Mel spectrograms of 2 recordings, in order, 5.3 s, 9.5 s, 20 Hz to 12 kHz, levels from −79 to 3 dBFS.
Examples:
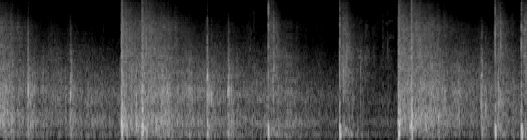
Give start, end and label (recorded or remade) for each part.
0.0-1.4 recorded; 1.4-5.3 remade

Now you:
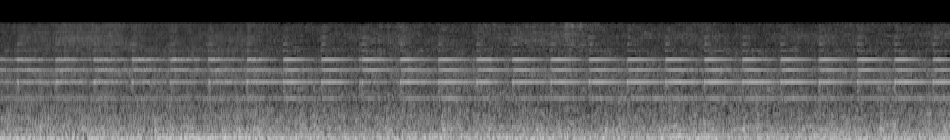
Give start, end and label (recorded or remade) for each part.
0.0-2.6 remade; 2.6-9.5 recorded

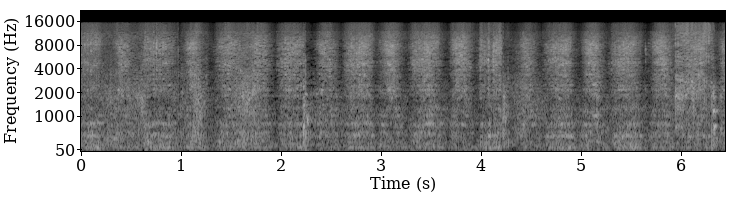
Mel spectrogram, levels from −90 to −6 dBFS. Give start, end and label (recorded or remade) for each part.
0.0-2.6 recorded; 2.6-6.4 remade

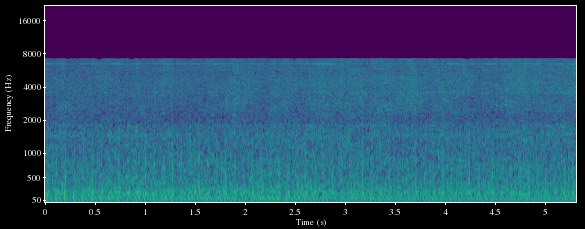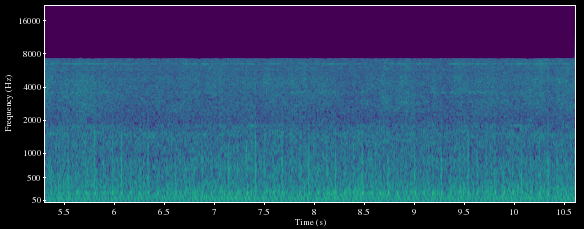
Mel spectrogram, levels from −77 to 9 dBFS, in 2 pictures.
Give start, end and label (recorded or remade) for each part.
0.0-10.6 recorded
